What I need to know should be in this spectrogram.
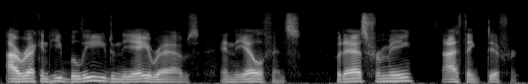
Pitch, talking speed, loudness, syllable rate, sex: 125 Hz, 205 wpm, -23 LUFS, 5.9 syllables/s, male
